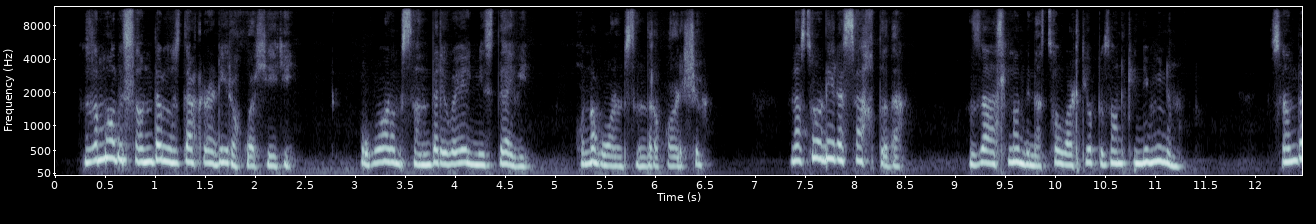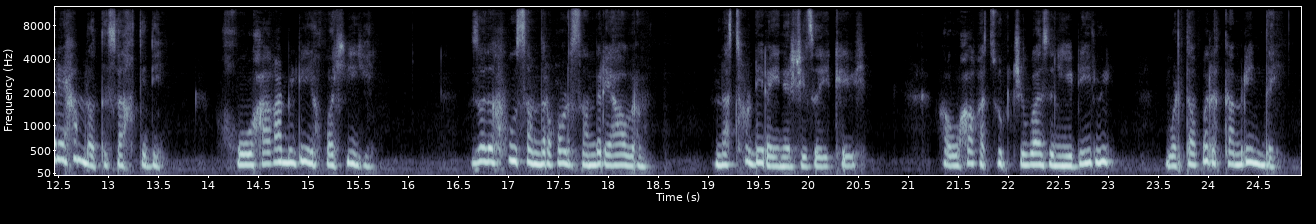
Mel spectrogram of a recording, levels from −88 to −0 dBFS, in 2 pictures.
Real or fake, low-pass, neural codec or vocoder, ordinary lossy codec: fake; none; codec, 24 kHz, 3 kbps, HILCodec; none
